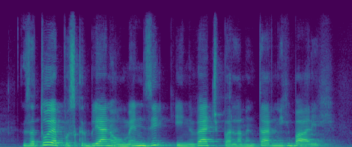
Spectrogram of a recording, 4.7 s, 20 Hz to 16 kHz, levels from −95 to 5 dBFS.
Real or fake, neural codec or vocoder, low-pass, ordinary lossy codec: fake; codec, 44.1 kHz, 7.8 kbps, DAC; 14.4 kHz; none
